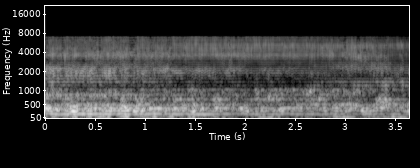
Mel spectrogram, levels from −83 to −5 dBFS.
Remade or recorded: remade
